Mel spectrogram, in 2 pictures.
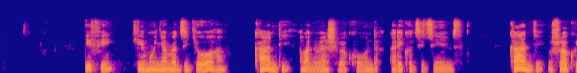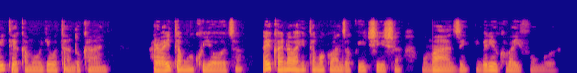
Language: Rundi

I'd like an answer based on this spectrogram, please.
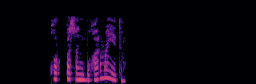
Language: Kazakh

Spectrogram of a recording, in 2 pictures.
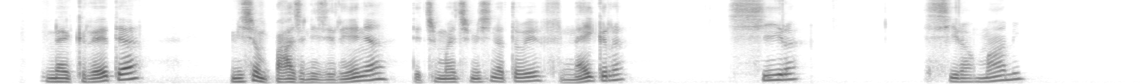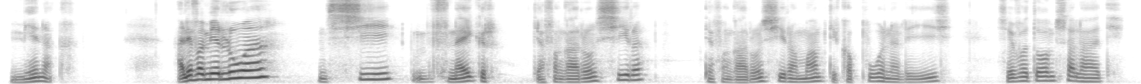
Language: Malagasy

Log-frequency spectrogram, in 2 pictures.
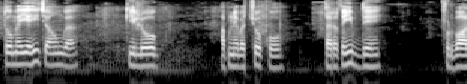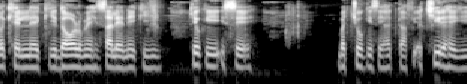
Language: Urdu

